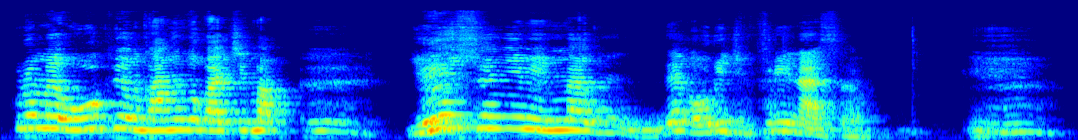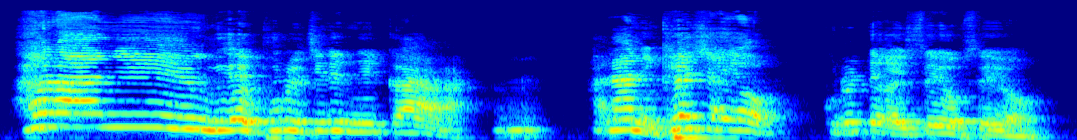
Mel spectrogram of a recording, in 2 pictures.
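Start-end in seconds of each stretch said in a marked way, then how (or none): 5.4-9.3 slow, higher crying complaint to God; anguished plea. Acted. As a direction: cry out to heaven over the burnt house. Believer cries out to God.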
